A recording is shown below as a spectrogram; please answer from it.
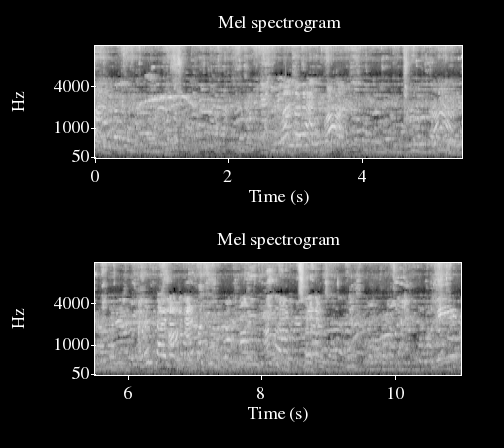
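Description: A crowd chattering: many voices talking at once and overlapping, with no single voice standing out.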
